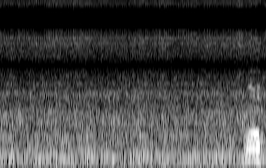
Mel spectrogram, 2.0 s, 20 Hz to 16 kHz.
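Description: Exercise bike being pedalled to spin a car alternator from a 1998 Plymouth Breeze, giving a steady whirring hum. The alternator is charging a battery bank at a little over an amp.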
